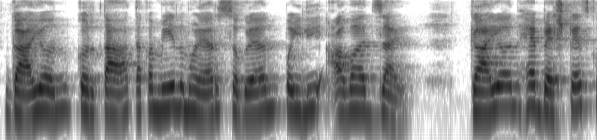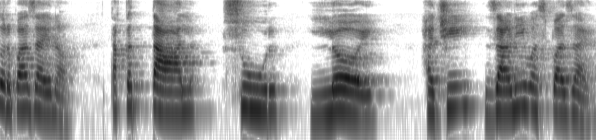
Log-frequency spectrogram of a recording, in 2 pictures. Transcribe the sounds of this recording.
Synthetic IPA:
ɡajənkəɾt̪at̪akamenm̤əɭjaɾsəɡɭjãnpəjliʔaʋad͡zd͡zaj | ɡajənɦɛbɛsʈẽt͡skəɾpad͡zajna | t̪akat̪al | suːɾ | ləj | hat͡ɕid͡zaɽ̃iʋəspad͡zaj

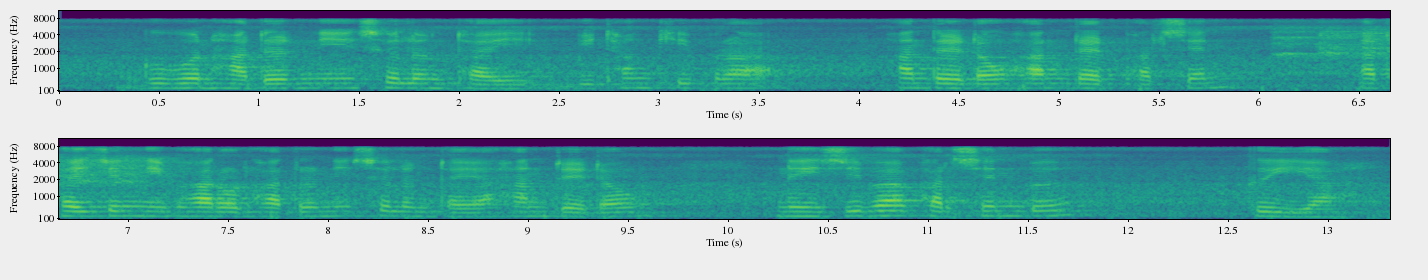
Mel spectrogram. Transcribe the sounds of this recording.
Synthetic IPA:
ɡubɔnɦadəɾnisɯlɯŋtʰajbitʰaŋkʰipʰɾa | handɾedawɦandɾed̚pʰaɾsent | natʰajzɯŋnibɦaɾɔtɦadɔɾnisɯlɯŋtʰajaɦandɾedaw | nɯjzibapʰaɾsenbɯ | kɯjːa

